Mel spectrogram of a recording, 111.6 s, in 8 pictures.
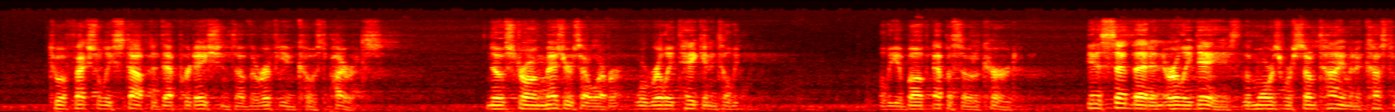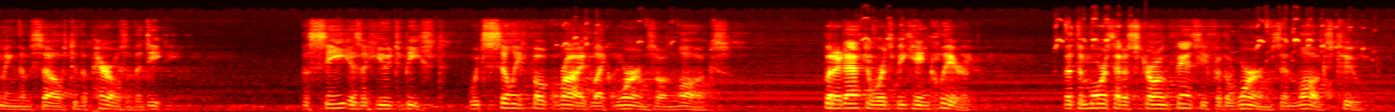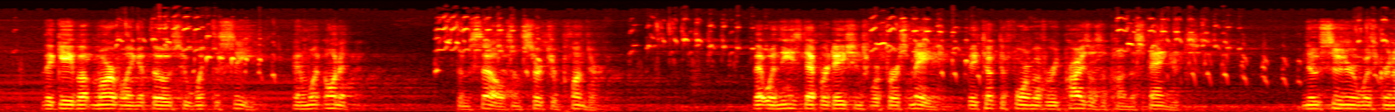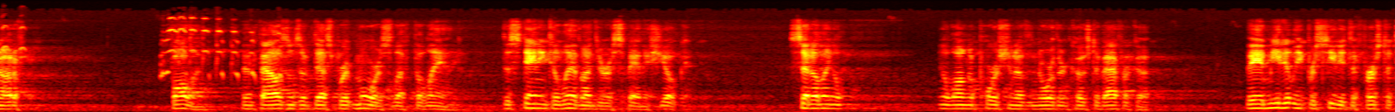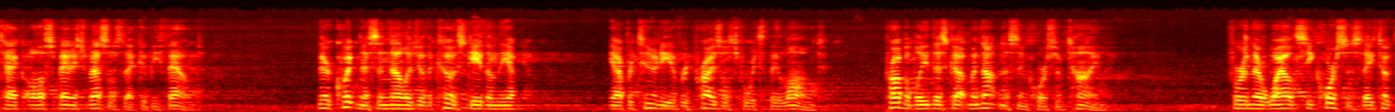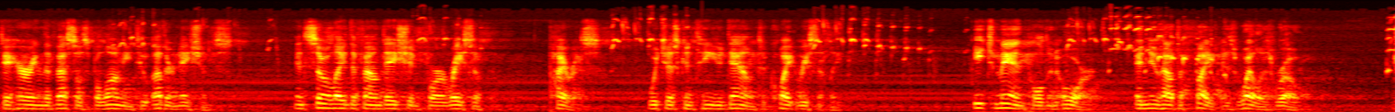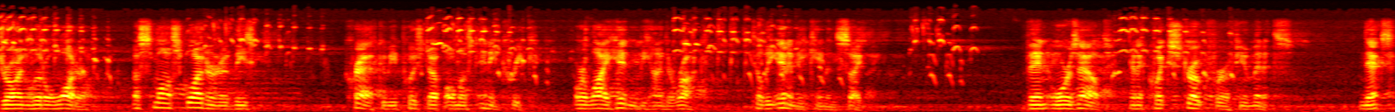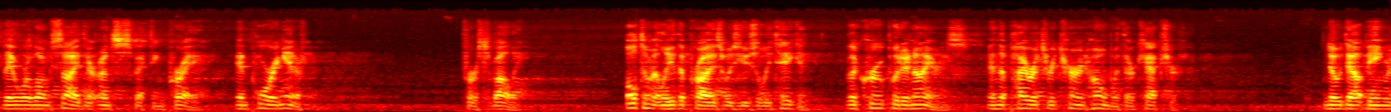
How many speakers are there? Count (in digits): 1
